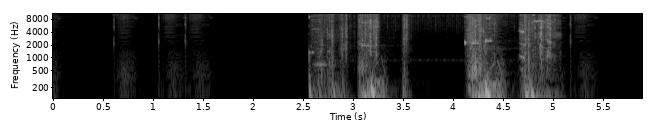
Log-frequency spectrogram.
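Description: Short electronic blips sound as menu options change.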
